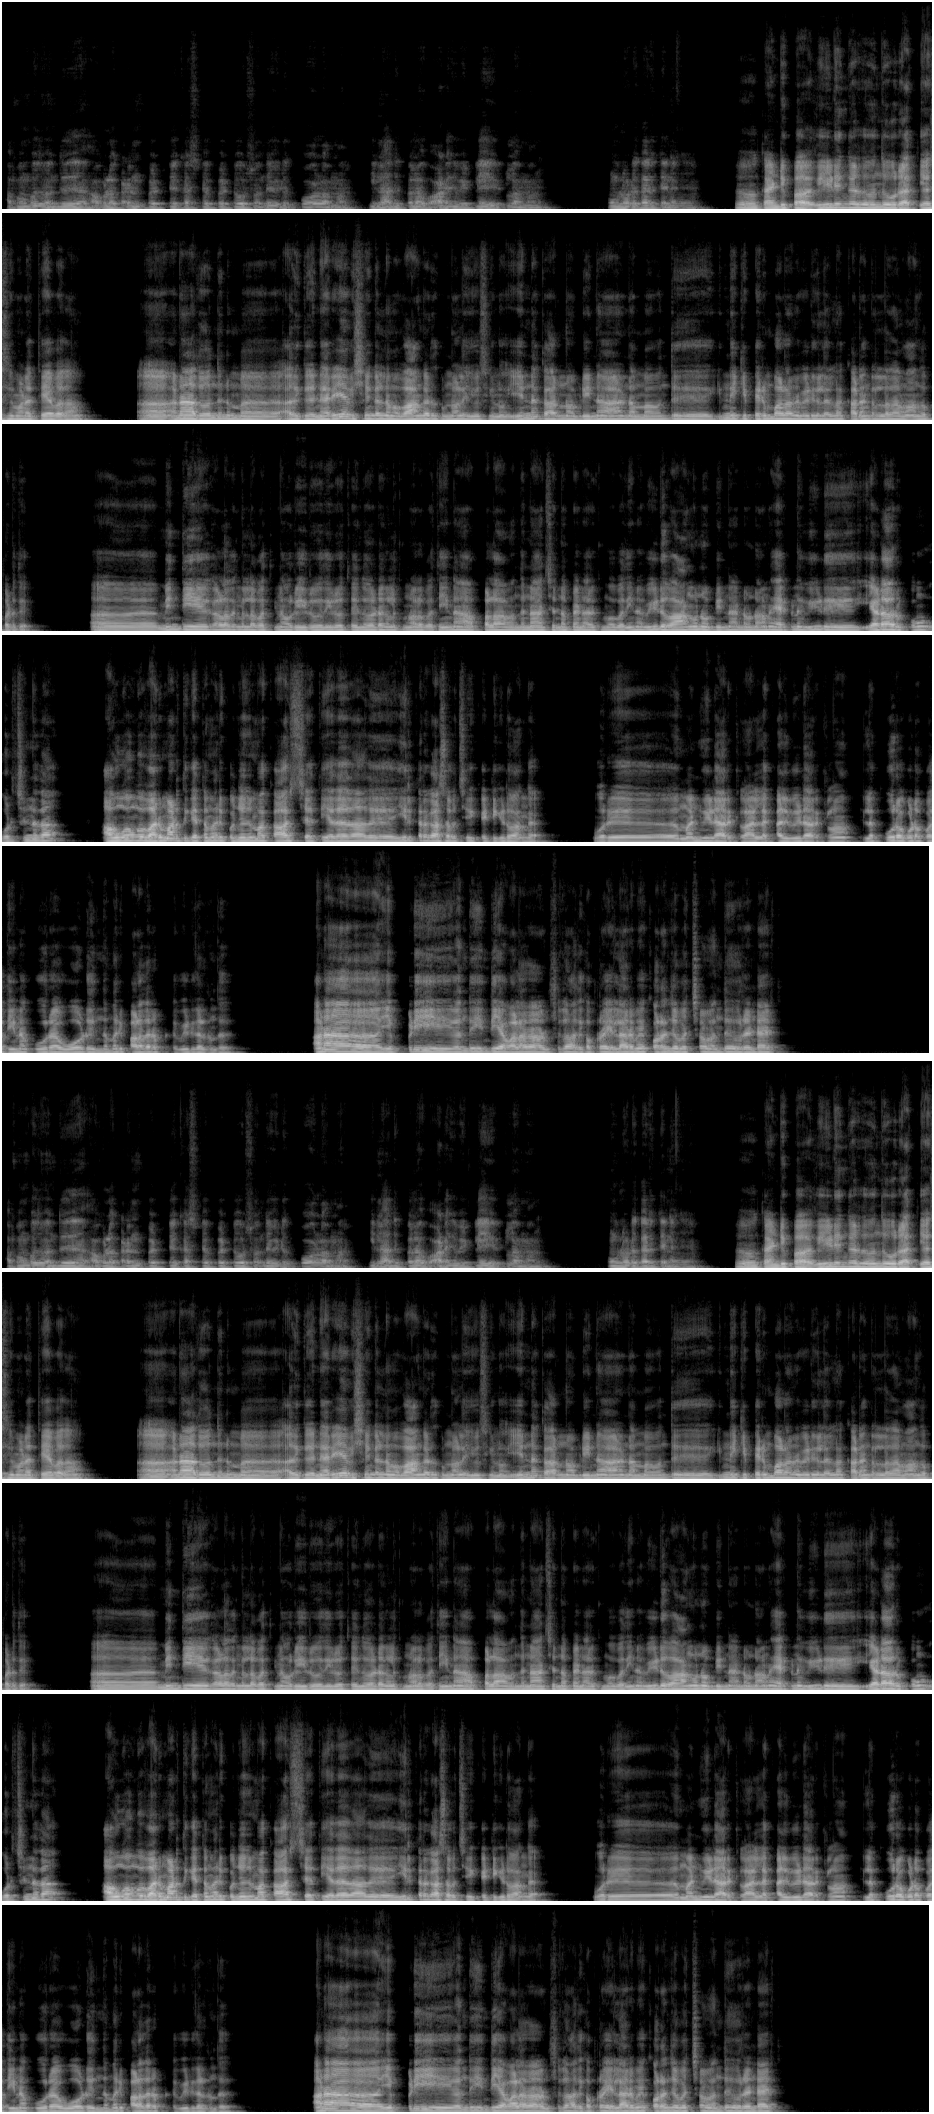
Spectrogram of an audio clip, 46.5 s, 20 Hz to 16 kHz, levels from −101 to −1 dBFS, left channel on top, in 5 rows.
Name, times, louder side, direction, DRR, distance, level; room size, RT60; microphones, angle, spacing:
voice 1, 0.0-5.4 6.1-7.0, right 2 dB, 60° right, 1.1 m, -46 dB
voice 2, 7.3-10.1 10.7-18.8 19.5-28.4 28.9-33.3 33.8-39.5 40.3-45.0, equal, ahead, 0.4 m, -34 dB
4.1 x 2.6 x 2.7 m
head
